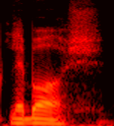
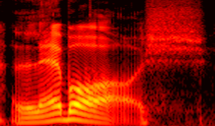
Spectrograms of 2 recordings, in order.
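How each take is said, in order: First: Said in the usual way. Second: "Le Bosch" in a loud, laughing, hammed-up French accent with a long falling "Le"; laughing French-accent catchphrase; mock French accent. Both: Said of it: "and he's like, "Le Bosch".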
